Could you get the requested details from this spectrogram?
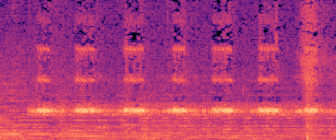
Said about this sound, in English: Crickets. Crickets.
